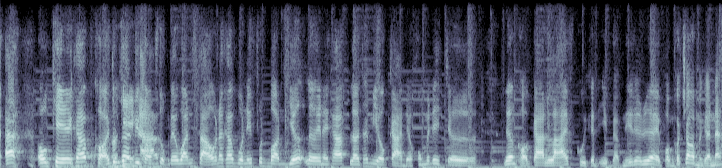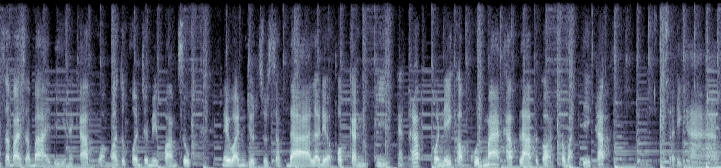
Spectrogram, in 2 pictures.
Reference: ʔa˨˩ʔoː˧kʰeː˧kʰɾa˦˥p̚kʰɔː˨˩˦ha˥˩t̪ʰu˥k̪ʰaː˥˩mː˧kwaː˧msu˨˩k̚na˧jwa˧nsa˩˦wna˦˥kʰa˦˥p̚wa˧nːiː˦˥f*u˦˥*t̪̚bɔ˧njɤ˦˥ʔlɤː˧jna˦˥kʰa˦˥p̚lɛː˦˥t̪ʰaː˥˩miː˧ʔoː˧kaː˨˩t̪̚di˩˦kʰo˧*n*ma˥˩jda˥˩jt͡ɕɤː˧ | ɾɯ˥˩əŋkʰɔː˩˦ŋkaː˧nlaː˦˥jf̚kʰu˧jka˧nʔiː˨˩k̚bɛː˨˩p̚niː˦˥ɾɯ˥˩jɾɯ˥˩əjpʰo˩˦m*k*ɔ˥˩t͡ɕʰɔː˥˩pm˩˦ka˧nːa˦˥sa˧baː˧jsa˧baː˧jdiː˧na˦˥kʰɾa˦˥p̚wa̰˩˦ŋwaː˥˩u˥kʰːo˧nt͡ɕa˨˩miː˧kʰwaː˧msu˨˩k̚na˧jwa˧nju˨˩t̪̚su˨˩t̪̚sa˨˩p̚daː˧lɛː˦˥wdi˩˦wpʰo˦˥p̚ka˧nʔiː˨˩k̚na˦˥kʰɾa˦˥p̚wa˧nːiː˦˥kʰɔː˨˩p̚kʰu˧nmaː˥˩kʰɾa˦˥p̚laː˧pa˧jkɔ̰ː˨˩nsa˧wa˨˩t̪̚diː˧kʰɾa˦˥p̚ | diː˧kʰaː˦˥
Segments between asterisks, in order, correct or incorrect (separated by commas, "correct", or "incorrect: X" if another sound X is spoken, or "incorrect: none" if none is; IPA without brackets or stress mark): correct, incorrect: ŋ, correct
